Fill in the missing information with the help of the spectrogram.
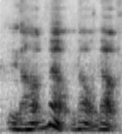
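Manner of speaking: very soft string of refusals; quiet correction. Retold or imitated. Fan voicing the Doctor interrupting her demand, quiet correction. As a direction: hush the demand softly.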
